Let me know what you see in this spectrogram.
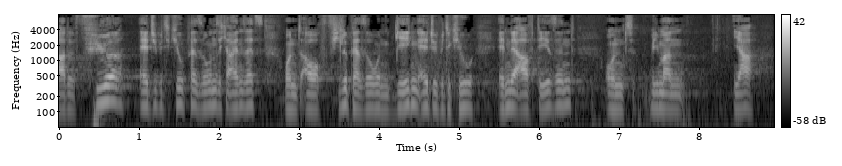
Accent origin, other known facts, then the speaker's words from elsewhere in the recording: Aschaffenburg, Bavaria, Germany; ich bin aus Bayern, Aschaffenburg.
